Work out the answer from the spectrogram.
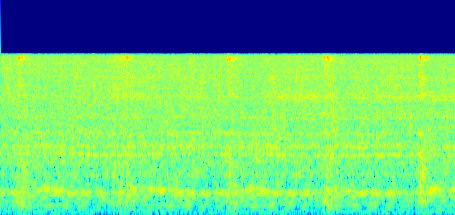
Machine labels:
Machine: pump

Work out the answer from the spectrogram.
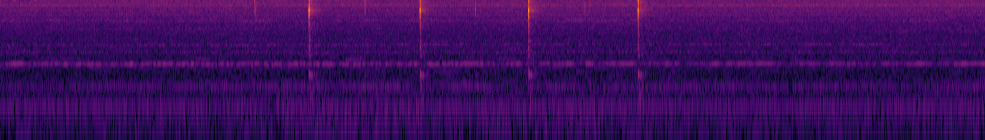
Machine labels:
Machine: valve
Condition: abnormal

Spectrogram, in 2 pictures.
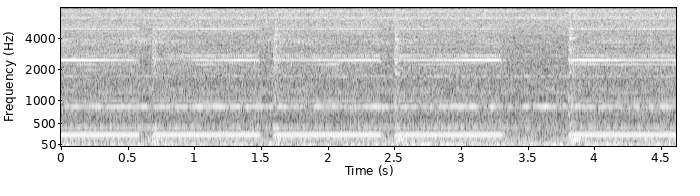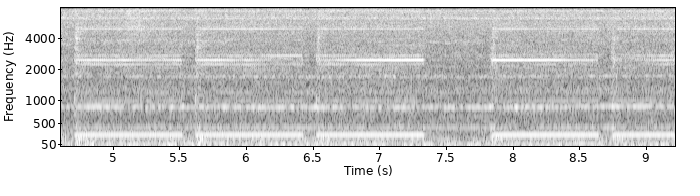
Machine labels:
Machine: slide rail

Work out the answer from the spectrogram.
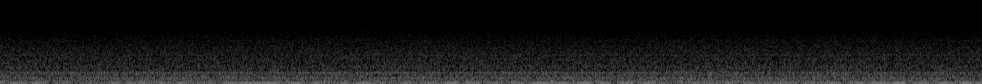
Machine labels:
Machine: fan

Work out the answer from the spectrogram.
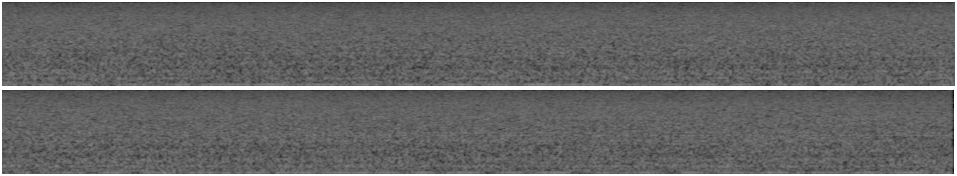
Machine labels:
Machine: fan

